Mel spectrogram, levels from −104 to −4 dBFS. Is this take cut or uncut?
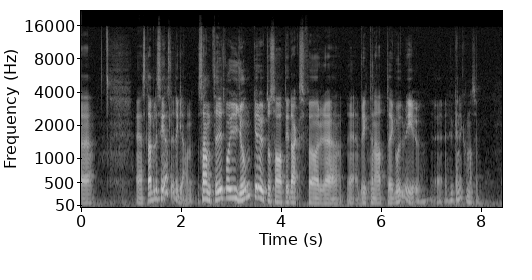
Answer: uncut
